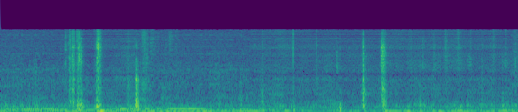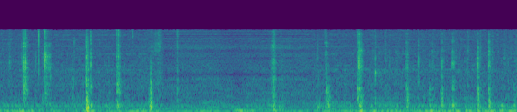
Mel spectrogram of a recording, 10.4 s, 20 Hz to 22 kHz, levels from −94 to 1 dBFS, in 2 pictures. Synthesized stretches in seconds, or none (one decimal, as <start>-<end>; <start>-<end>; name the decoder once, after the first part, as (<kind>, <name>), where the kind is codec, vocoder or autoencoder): 0.7-1.4 (codec, DAC); 2.5-5.1; 6.8-8.3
